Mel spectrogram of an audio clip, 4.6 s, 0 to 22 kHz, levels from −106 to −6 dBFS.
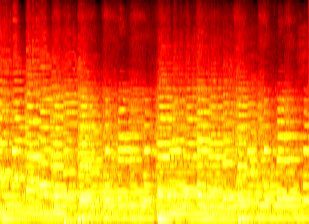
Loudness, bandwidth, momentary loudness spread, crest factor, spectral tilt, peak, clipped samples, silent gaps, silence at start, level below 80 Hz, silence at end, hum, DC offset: -17 LUFS; 12 kHz; 3 LU; 14 dB; -7 dB/octave; -2 dBFS; under 0.1%; none; 0 s; -38 dBFS; 0 s; none; under 0.1%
